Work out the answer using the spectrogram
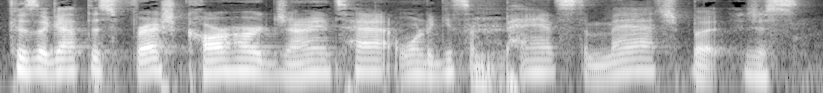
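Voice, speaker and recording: A man's voice: medium pitch, moderate pace. A man in his thirties co-hosting a casual fight podcast, chatty and teasing, telling jokey stories. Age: 30s. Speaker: podcast co-host. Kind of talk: casual chat about fights.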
